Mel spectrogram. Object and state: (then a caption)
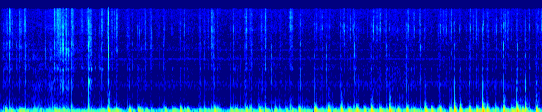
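Rubber-faced wooden ping pong paddle. Fingertips tap rapidly on the red rubber face of a solid wooden ping pong paddle held close in front of the microphone. The result is a dense, uneven patter of soft, deep thuds with almost no ring, growing slightly louder and more distinct toward the end.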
